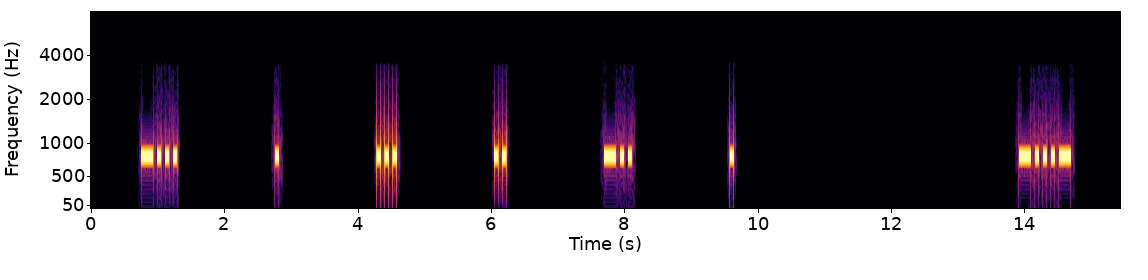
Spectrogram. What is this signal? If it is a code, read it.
Morse code, heard as a keyed tone, about 20 wpm, spaced as for 5 wpm, 800 Hz. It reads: BESIDE <BT>
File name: arrl / Grp-4 Drill-1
